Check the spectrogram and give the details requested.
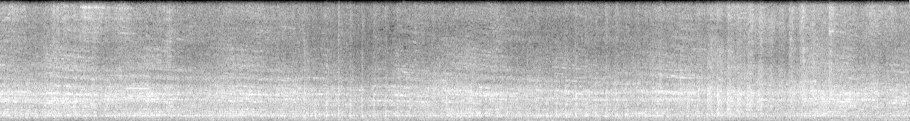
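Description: A train's cars rolling past on the track: a steady, continuous rumble of steel wheels on rail.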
